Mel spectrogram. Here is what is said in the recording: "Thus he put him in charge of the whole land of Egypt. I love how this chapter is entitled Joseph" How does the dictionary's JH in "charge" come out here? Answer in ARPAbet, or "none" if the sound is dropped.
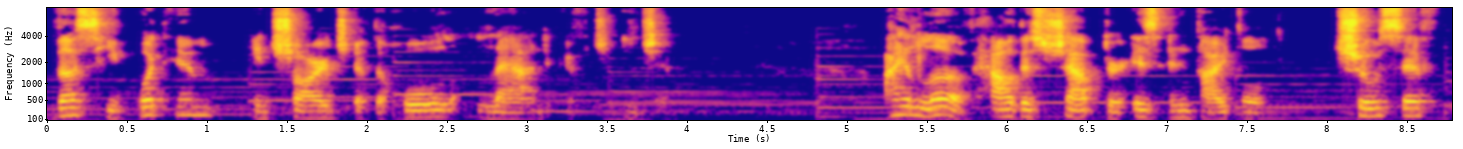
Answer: JH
